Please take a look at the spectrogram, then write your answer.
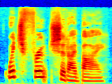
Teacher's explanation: because it's a wh question which fruit should I buy here fruit is the important word so that's the word that gets the stress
